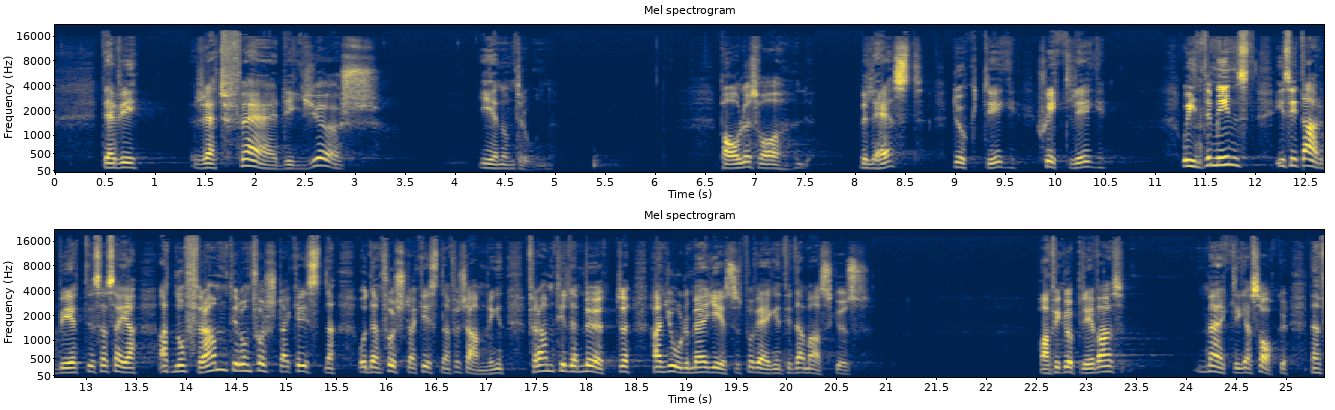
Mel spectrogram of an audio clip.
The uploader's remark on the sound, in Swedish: Inspelning från Immanuelskyrkan Skövde.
